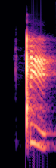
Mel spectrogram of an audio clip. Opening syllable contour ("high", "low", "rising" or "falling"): falling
